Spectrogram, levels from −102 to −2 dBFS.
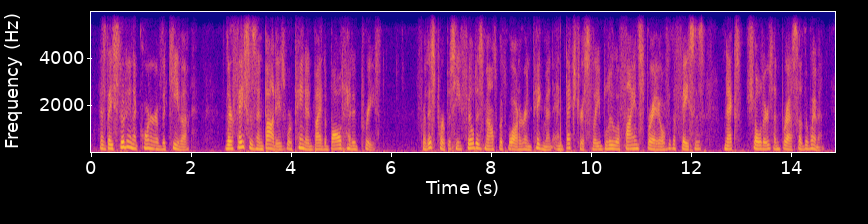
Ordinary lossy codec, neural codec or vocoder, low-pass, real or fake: Opus, 16 kbps; vocoder, 22.05 kHz, 80 mel bands, WaveNeXt; 5.4 kHz; fake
